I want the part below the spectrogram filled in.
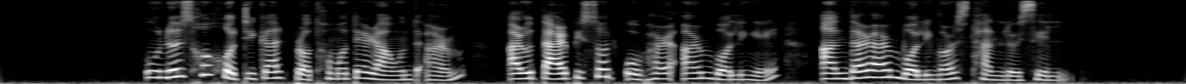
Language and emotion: Assamese, neutral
